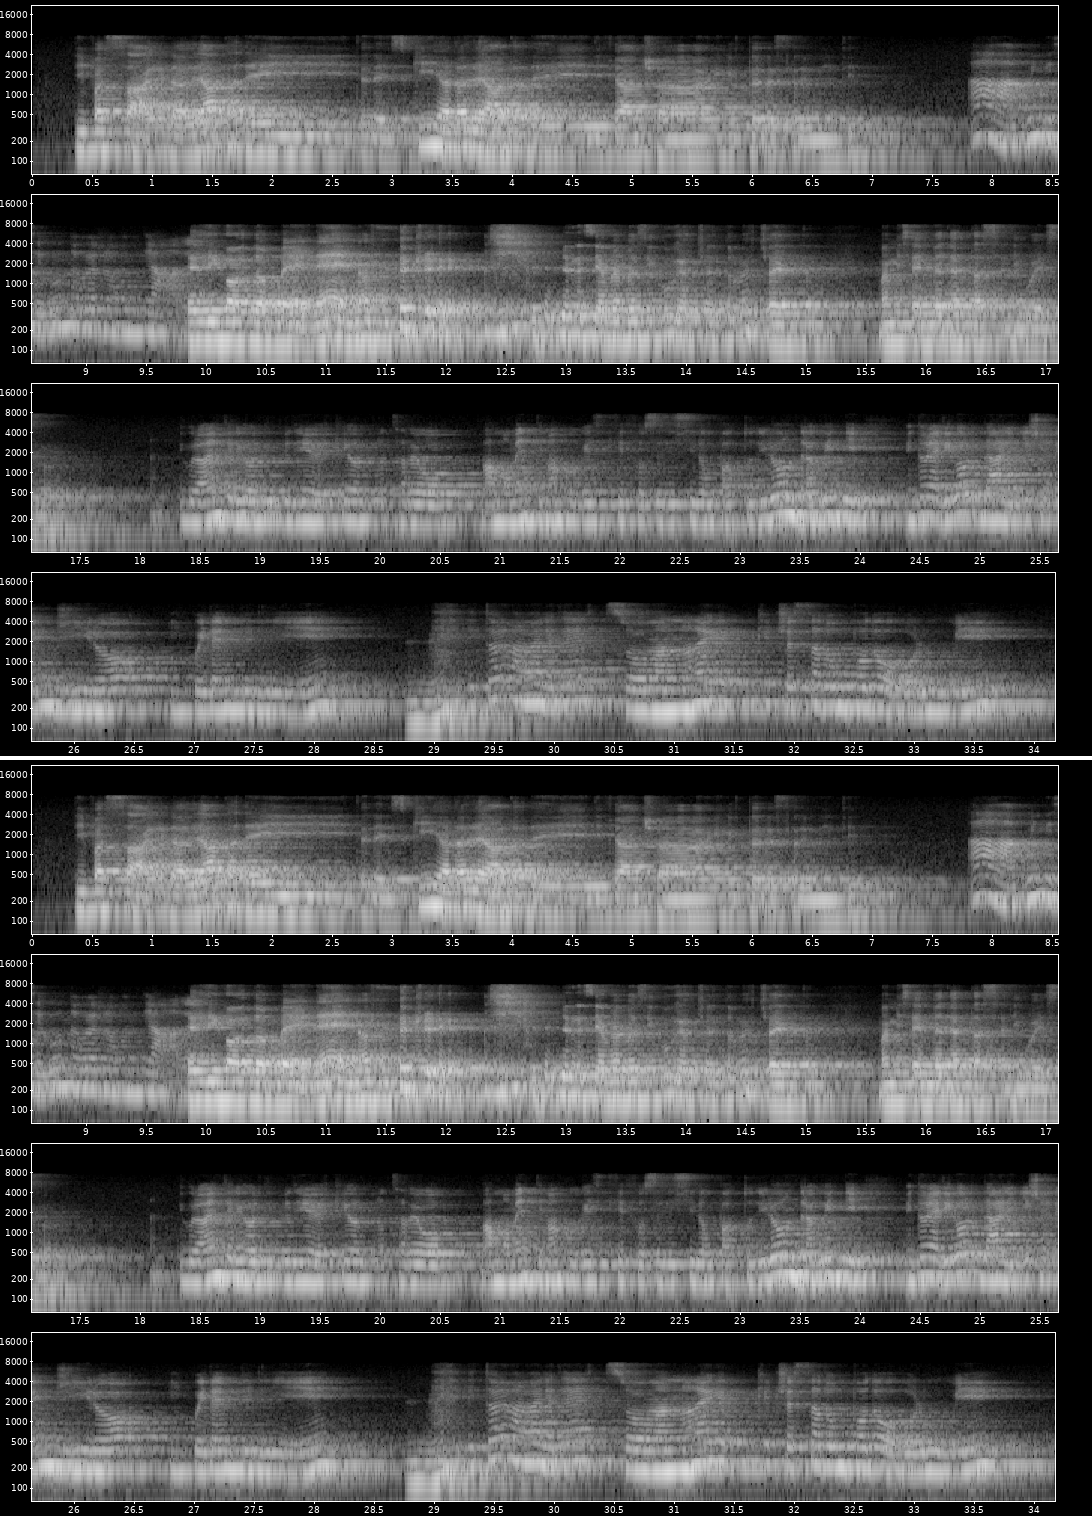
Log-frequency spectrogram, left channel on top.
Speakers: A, in the centre; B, on the right.
A: di passare dall'alleata dei tedeschi ad alleata dei, di Francia, Inghilterra e Stati Uniti.
B: Ah, quindi seconda guerra mondiale.
A: Se ricordo bene, eh, non <laughs> che
B: <laughs>
A: io ne sia proprio sicuro al 100%, ma mi sembra trattasse di questo.
B: Sicuramente ricordi più di me perché io non sapevo a momenti manco che, esi- che fosse esistito un patto di Londra, quindi mi dovrei ricordare chi c'era in giro in quei tempi lì.
A: Mhm.
B: Vittorio Emanuele III, ma non è che che c'è stato un po' dopo lui?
